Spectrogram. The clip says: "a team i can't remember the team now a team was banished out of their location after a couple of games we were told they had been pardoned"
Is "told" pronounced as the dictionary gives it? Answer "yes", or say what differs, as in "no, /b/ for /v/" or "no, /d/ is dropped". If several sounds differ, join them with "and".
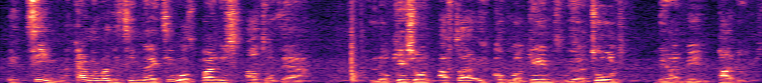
yes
